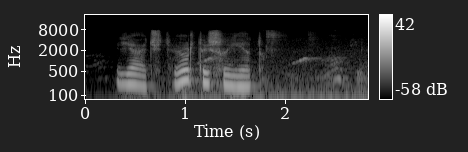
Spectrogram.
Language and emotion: Russian, neutral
